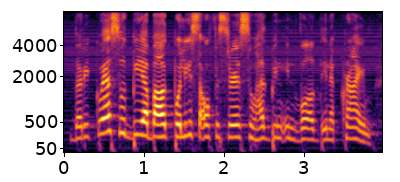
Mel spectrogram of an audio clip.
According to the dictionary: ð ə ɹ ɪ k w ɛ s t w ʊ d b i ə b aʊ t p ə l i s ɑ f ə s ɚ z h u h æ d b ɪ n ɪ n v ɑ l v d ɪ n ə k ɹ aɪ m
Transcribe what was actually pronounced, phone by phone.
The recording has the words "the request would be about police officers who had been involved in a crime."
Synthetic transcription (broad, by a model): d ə ɹ ɪ k w ɛ s t w ʊ d b i ə b aʊ t p ə l i s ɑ f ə s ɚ s h u h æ d b ɪ n ɪ n v ɑ l v d ɪ n ə k ɹ aɪ m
